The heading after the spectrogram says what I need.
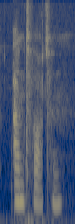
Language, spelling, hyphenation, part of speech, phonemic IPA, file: German, antworten, ant‧wor‧ten, verb, /ˈantvɔʁtn̩/, De-antworten.ogg
- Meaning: to answer, to reply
